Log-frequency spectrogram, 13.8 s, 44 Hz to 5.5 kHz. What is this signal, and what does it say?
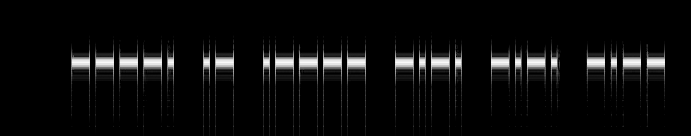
Morse code, heard as a keyed tone, about 10 wpm, spaced as for 8 wpm, 600 Hz. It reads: 9A1CCY
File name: Callsigns-10-8wpm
